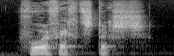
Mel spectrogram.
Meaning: plural of voorvechtster
- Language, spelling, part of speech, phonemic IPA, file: Dutch, voorvechtsters, noun, /ˈvorvɛx(t)stərs/, Nl-voorvechtsters.ogg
